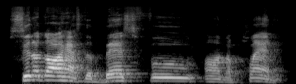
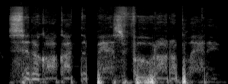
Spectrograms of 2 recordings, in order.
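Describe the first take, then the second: First: It is said in a full voice. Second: It is whispered.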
